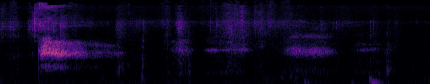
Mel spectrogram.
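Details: Beagle puppies making their first steps in a small room; a loud high squeal opens, then softer drawn-out whines and a faint snuffle follow, with a steady low room hum underneath.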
